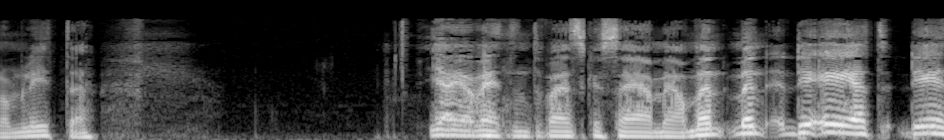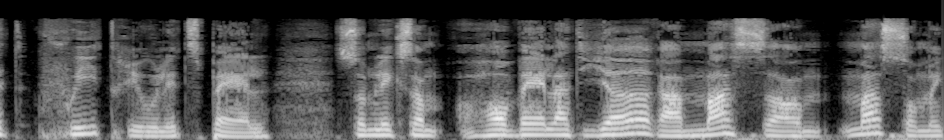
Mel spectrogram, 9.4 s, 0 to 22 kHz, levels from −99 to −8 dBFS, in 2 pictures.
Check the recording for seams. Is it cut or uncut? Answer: uncut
